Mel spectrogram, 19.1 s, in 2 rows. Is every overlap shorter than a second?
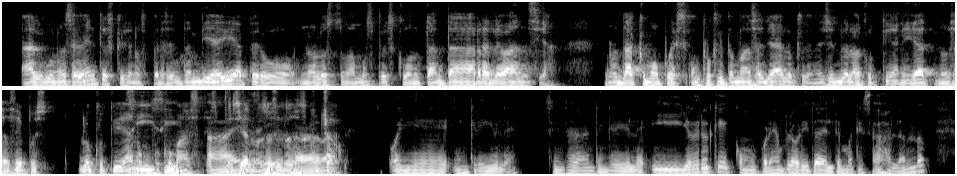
No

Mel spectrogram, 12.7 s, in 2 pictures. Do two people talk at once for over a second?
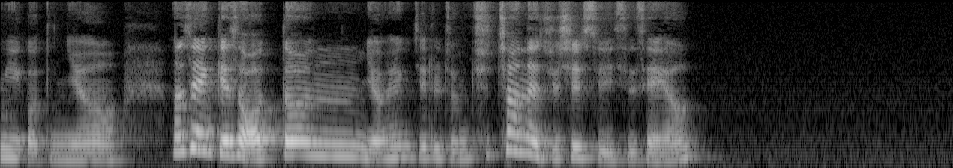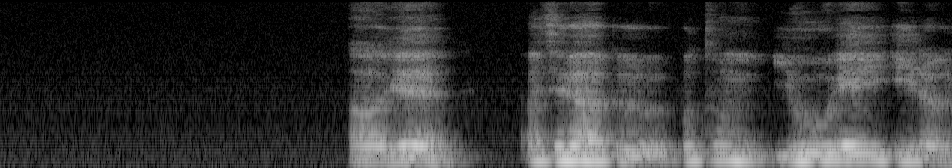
No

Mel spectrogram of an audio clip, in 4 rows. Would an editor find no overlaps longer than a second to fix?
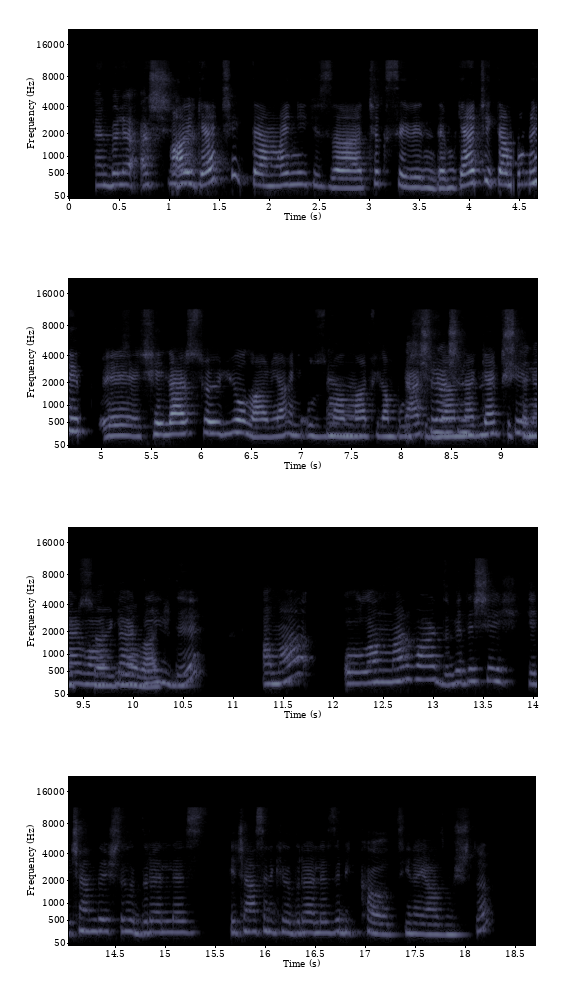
No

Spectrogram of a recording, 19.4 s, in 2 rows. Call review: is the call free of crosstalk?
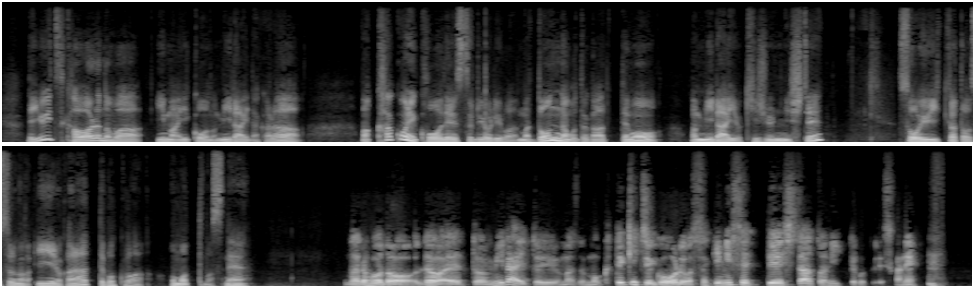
Yes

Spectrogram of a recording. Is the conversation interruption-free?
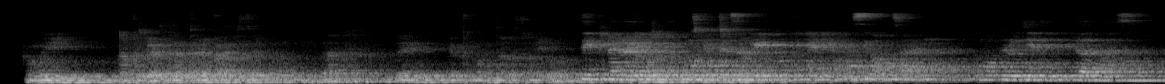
No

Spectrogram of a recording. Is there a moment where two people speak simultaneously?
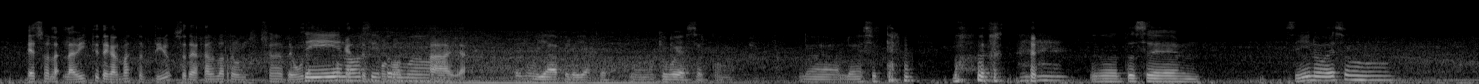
Yes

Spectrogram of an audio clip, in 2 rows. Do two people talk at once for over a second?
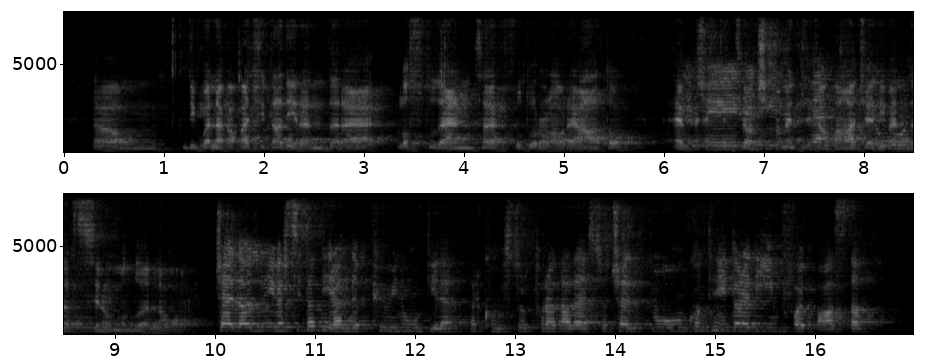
Yes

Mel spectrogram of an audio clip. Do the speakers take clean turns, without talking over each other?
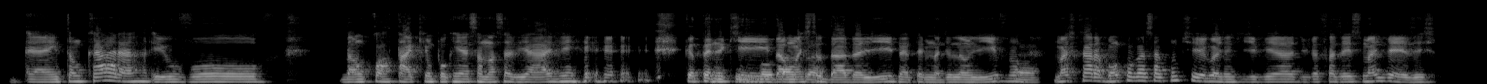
No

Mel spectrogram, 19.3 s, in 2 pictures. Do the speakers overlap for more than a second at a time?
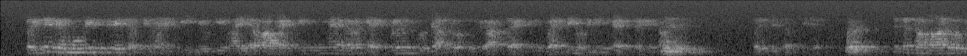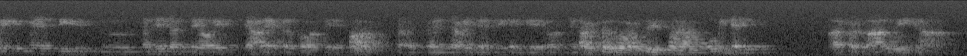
No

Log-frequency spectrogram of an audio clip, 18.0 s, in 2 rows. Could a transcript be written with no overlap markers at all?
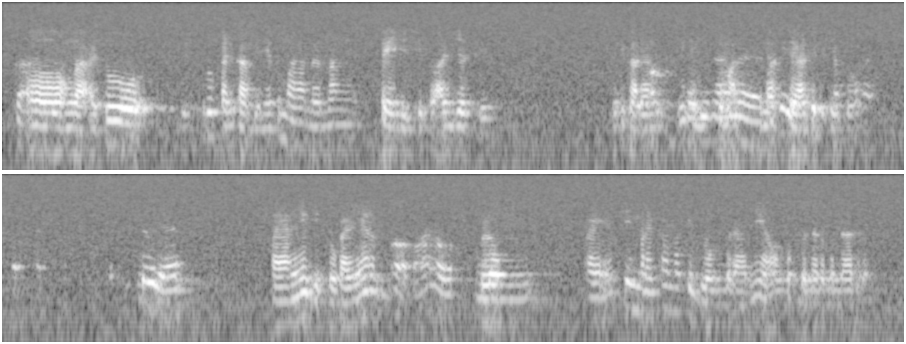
No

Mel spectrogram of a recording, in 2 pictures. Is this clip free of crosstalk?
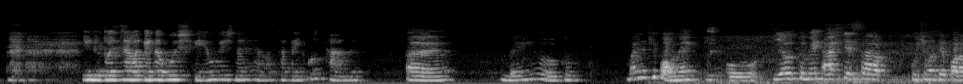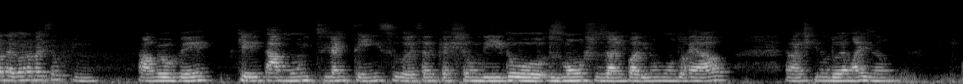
Yes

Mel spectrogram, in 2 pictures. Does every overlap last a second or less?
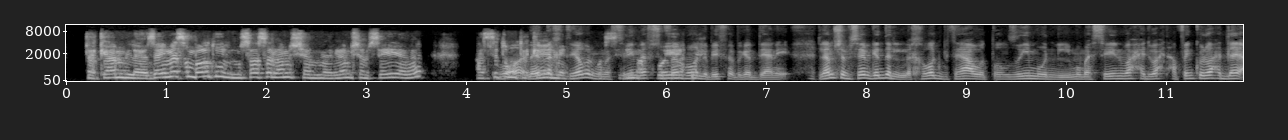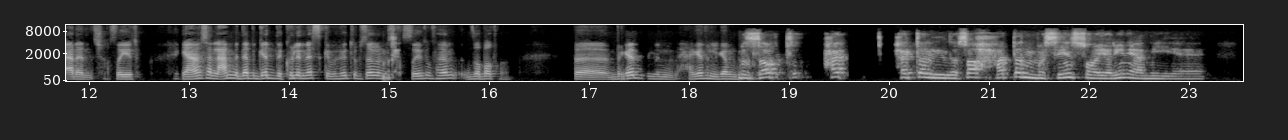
No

